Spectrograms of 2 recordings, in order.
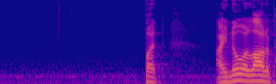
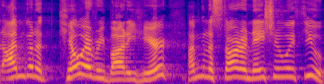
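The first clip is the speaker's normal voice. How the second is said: emphatic God quote; 4 semitones higher, 9 dB louder than usual. Pretend. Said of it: "God just said".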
